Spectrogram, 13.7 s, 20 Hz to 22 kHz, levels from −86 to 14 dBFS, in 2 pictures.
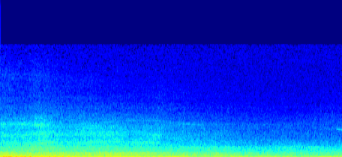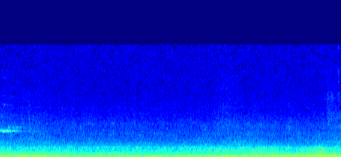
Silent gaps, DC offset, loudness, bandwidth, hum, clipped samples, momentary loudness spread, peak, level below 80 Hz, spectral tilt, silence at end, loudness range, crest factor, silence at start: none; under 0.1%; -29 LUFS; 15 kHz; none; under 0.1%; 11 LU; -10 dBFS; -32 dBFS; -7.5 dB/octave; 0 s; 8 LU; 14 dB; 0 s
